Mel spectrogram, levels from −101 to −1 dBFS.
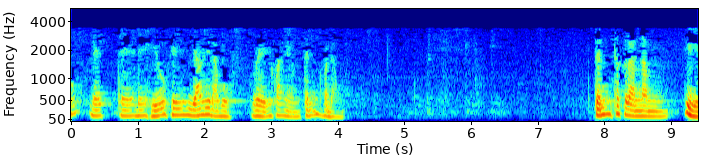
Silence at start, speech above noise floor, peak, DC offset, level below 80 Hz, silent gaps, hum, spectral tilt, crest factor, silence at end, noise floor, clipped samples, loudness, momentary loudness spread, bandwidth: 0 s; 40 dB; -6 dBFS; under 0.1%; -70 dBFS; none; none; -13.5 dB/octave; 22 dB; 0 s; -66 dBFS; under 0.1%; -27 LUFS; 10 LU; 3.5 kHz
